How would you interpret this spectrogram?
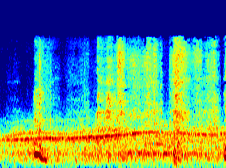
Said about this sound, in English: Well, just take me a minute to shovel your door free.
